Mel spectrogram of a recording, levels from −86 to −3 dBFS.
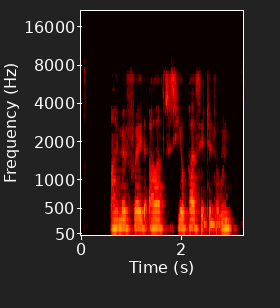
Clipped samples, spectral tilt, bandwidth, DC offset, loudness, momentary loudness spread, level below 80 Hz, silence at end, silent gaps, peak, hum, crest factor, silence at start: under 0.1%; -6 dB/octave; 8.8 kHz; under 0.1%; -41 LUFS; 5 LU; -76 dBFS; 0.15 s; none; -26 dBFS; none; 14 dB; 0.6 s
